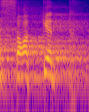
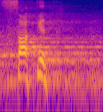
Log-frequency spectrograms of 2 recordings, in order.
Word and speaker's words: ساکت: کے بعد لفظ ہے ساکت۔ سین کے اوپر زبر، کاف کے نیچے زیر، اور تے پر جزم، ساکت۔ اگلا لفظ ہے مباحثے۔ یہ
